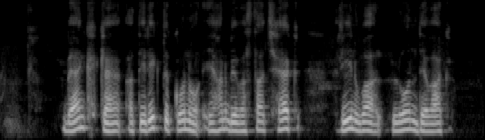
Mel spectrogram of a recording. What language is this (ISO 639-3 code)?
mai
